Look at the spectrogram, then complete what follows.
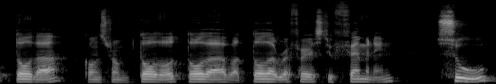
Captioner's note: speaking in Spanish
